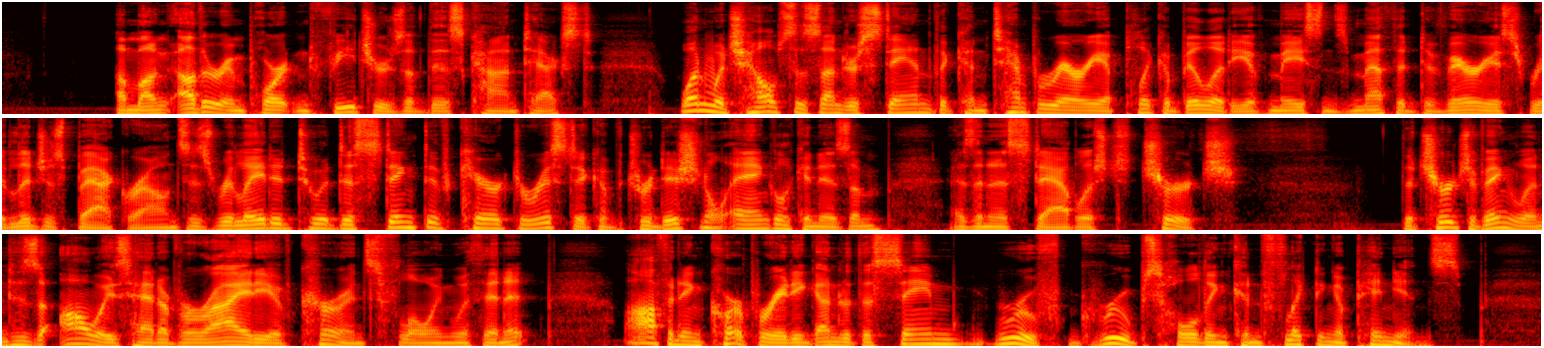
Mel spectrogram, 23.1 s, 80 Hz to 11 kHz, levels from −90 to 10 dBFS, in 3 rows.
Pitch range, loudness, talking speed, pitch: 90-125 Hz, -25 LUFS, 155 wpm, 105 Hz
